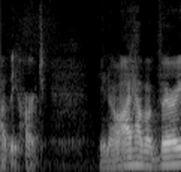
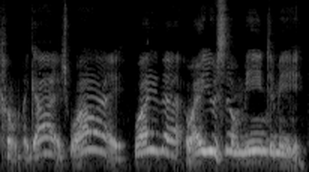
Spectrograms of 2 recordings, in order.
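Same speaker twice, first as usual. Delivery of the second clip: very high, whiny wounded voice; mock wail of a hurt child; hurt whine. Hurt child asking a mean parent why, high and whiny. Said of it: "And you go like".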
